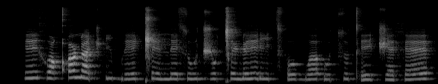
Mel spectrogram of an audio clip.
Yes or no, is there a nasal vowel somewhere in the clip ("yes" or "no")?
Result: no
